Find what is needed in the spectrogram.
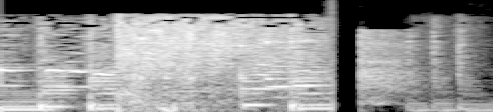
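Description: Music with a shattering crash about half a second in, lasting roughly a second, then the sound cuts off suddenly near the end.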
